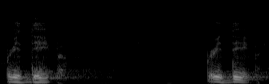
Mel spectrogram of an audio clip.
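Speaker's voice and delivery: low, soft exhortation to breathe; hushed, calming. Real, not acted. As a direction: settle yourself quietly, low in pitch. Calming pause after hard words.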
